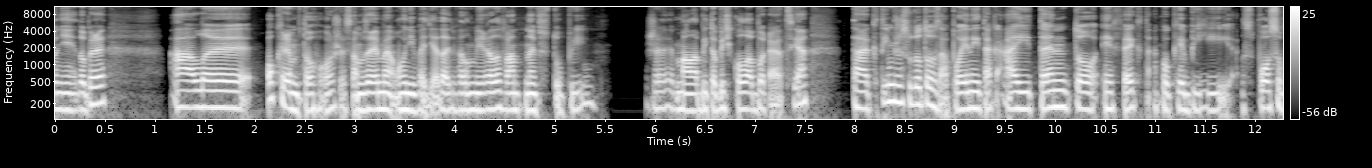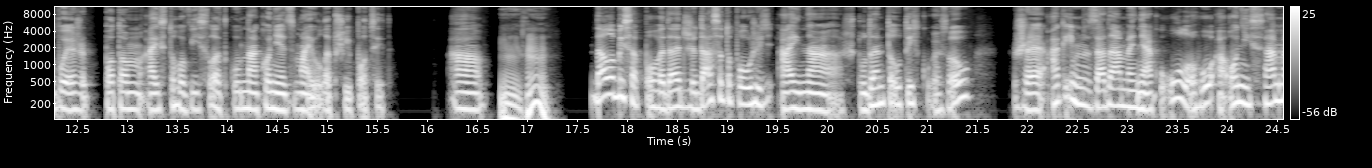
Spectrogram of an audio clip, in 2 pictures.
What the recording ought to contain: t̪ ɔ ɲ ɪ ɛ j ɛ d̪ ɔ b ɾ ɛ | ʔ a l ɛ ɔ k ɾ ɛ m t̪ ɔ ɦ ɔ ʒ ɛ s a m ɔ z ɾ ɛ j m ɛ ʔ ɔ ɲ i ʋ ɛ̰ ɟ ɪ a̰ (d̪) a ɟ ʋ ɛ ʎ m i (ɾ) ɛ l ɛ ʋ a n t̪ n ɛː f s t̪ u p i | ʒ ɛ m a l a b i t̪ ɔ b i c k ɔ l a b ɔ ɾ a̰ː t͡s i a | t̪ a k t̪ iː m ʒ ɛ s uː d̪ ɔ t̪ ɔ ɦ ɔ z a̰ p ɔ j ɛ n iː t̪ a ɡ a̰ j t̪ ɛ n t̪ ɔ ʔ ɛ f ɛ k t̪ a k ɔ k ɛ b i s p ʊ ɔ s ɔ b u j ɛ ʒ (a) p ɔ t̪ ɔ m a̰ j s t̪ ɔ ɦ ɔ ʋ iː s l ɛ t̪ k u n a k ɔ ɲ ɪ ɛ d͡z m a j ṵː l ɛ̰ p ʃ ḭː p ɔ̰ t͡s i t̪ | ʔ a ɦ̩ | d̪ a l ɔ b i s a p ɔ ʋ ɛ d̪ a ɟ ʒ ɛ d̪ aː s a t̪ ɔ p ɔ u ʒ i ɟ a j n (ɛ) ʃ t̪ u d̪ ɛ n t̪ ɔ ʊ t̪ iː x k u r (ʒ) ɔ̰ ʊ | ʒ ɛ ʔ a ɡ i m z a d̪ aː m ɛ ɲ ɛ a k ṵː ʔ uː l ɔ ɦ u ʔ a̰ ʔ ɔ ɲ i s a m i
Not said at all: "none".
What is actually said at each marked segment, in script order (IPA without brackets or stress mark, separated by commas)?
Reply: d̪, ɾ, ɛ, a, z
